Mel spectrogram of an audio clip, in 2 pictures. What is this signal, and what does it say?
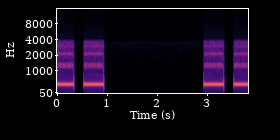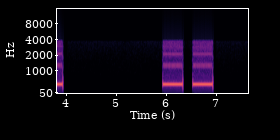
Ringback tone (UK), 400 + 450 Hz.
